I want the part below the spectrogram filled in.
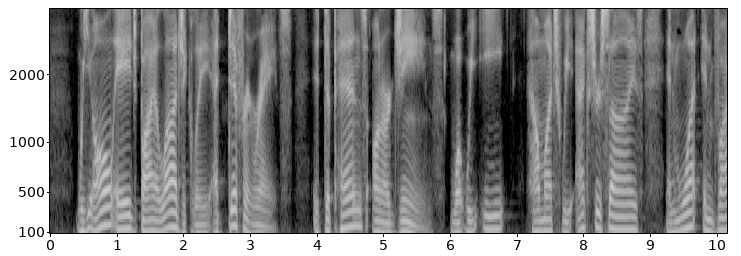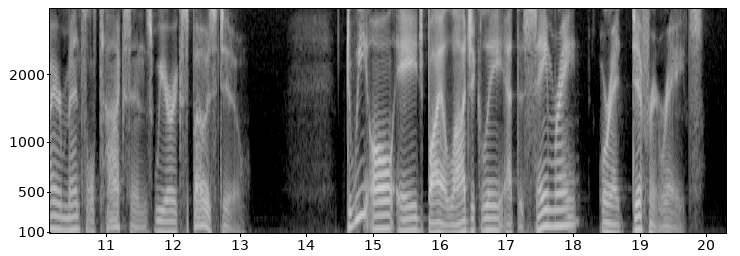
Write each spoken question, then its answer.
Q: Do we all age biologically at the same rate or at different rates?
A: We all age biologically at different rates.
